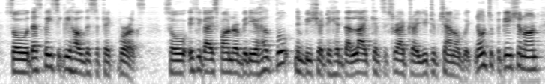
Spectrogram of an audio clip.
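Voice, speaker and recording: A man's voice: mid-range voice, fast talker, few pauses. A man narrating a casual how-to tutorial as its host, in a chatty way.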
